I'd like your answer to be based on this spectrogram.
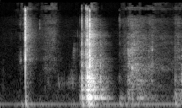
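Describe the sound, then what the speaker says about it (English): Scissors cutting crochet yarn, a sharp snip followed by a second louder snip and a soft rustle, close and quiet, with no talk. "Now I'm going to cut my yarn"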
